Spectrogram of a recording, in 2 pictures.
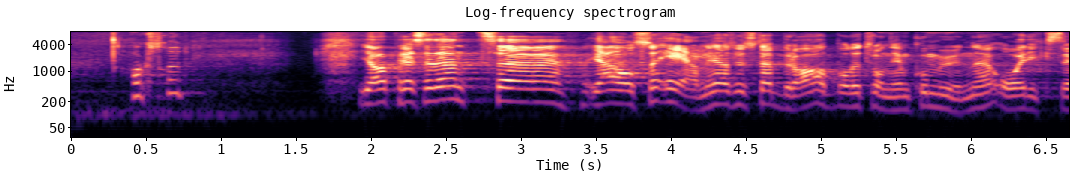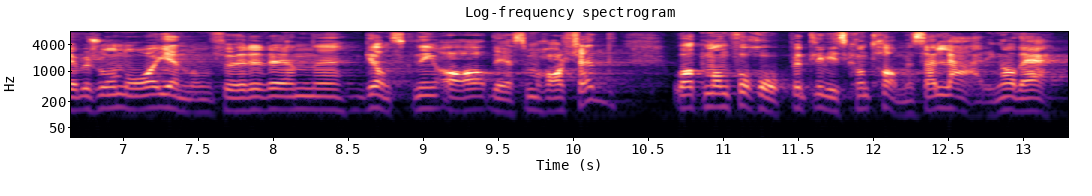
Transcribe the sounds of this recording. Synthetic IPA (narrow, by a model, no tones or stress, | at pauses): hɑksʁʉd̪ | jɑːpʰɾɛsɪd̪ɛnt̪ | jæɪæɾɔlsɔeːnɪjæɪsʏnsd̪ɛæɾbɾɑːɑt̪̚boːd̪ət̪ʰɾɔnjɛmkʰʊmʉːnəʔɔɾɪksɾɛʋɪʂuːnnɔjɛnːɔmføːɾəɾɛnɡɾɑnsknɪŋɑʋd̪ɛsɔmɦɑʂɛd̪ː | ʔɔɑt̪mɑnfɔɾhoːpənt̪lɪʋiːskʰɑnt̪ʰɑːmɛsæɪlæ̰ːɾɪŋɑʋd̪ɛ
